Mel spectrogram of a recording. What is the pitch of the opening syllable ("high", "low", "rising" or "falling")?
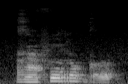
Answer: low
